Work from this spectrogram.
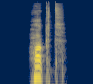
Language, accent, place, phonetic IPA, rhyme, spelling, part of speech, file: German, Germany, Berlin, [hɔkt], -ɔkt, hockt, verb, De-hockt.ogg
- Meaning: inflection of hocken: 1. third-person singular present 2. second-person plural present 3. plural imperative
